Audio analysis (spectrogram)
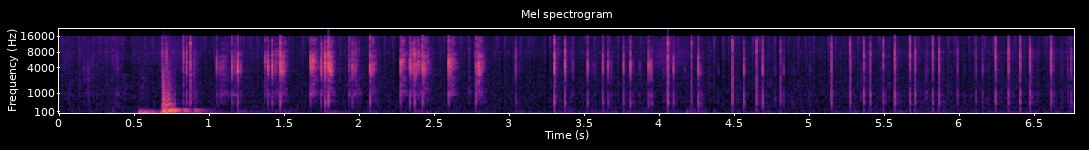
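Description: A hand-sized smartphone in a solid black hard plastic case is held in front of the mic and tapped rapidly on the back of the case with fingertips and nails. A heavy low thump opens the clip, followed by dozens of quick, dry clicking taps that crackle at the top end and die away almost instantly.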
